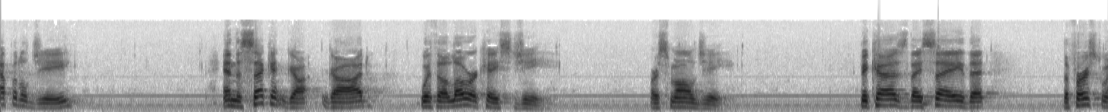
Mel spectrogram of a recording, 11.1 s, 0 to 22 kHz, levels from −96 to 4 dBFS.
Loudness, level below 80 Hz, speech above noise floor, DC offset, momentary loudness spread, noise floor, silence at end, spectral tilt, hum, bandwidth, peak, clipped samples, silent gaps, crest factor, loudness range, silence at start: -16 LUFS; -58 dBFS; 32 dB; under 0.1%; 10 LU; -47 dBFS; 0 s; -5 dB/octave; none; 11.5 kHz; 0 dBFS; under 0.1%; none; 18 dB; 5 LU; 0 s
